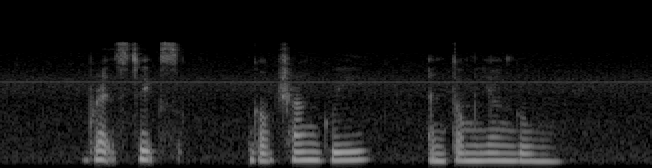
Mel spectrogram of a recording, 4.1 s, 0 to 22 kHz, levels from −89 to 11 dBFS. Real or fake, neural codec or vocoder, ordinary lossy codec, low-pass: real; none; none; none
